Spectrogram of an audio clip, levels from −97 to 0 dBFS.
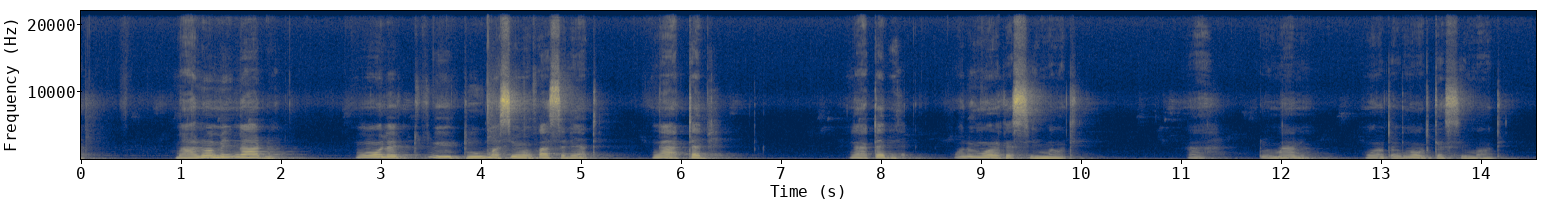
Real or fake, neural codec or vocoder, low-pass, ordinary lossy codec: real; none; none; none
